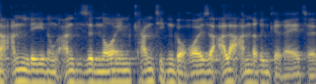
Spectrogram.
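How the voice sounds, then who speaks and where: A man with audible room echo and noticeable background noise. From Berlin. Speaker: listener leaving a voice message. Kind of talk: recorded voice message.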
